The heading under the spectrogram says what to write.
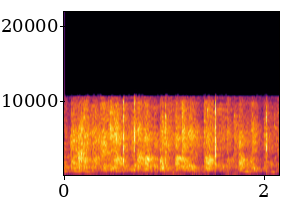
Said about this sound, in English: Round of applause.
